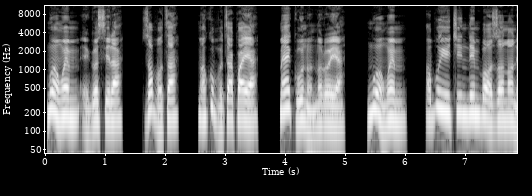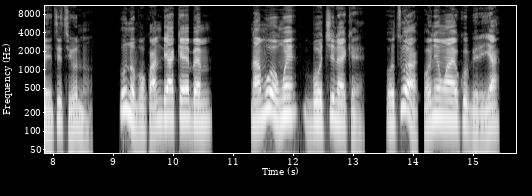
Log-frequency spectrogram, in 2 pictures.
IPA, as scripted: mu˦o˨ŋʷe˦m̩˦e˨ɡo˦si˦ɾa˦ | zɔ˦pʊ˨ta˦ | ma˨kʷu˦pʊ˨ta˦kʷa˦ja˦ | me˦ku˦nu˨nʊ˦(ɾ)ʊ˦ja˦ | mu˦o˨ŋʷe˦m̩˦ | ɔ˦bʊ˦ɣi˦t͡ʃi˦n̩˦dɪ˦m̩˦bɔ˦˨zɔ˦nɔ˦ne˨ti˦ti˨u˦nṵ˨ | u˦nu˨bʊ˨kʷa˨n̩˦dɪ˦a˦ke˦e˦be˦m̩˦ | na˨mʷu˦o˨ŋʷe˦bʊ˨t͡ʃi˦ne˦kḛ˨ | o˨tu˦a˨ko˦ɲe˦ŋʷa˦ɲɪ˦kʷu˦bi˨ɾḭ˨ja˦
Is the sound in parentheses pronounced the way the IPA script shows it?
yes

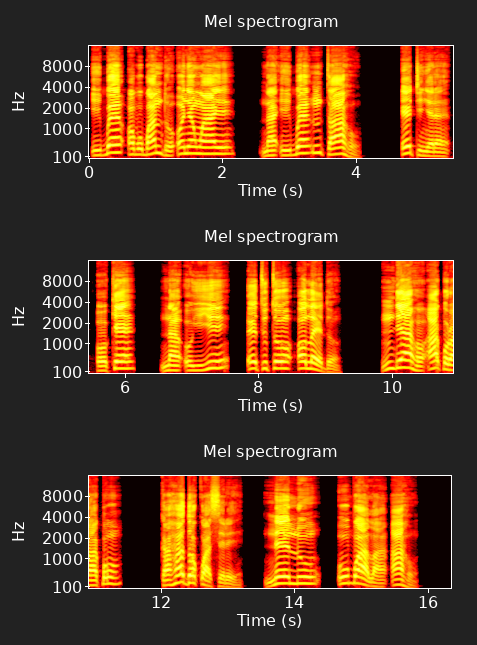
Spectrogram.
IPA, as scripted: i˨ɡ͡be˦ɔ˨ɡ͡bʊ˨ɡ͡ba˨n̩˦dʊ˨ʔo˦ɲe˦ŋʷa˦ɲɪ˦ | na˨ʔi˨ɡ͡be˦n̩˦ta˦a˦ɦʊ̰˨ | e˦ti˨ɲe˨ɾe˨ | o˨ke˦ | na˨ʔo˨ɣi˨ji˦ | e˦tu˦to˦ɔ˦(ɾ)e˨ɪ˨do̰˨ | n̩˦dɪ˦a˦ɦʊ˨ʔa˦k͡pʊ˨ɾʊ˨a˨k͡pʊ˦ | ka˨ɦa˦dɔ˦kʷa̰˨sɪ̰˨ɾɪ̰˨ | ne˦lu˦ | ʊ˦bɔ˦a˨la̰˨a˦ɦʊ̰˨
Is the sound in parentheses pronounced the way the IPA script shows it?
no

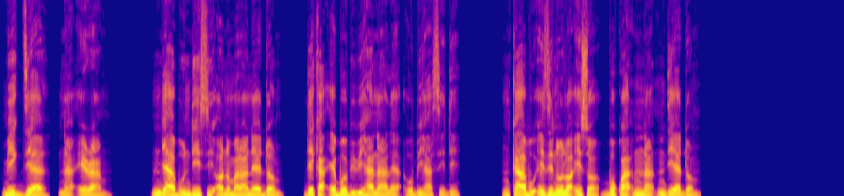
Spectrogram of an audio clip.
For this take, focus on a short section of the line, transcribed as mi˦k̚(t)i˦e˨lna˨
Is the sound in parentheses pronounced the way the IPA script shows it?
no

